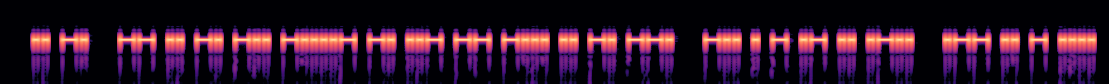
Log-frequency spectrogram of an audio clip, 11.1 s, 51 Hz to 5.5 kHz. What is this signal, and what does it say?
Morse code, heard as a keyed tone, about 25 wpm, 600 Hz. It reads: IN MIND-NUMBING DETAIL WITH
